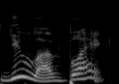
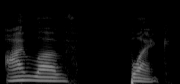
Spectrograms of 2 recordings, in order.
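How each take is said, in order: First: Said back slowly, rising at the end; a partner slowly mirroring the line back; slow echoing repeat. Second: Said in the usual way. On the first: Shown as a demonstration. Partner in the exercise slowly repeats it back, rising. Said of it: "And the person repeats". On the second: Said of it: "you just keep saying".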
